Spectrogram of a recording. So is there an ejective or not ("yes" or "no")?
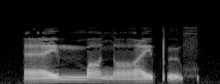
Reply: yes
